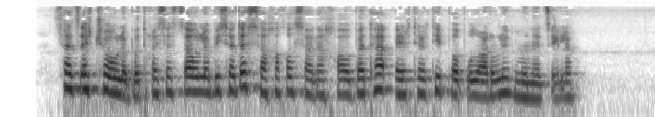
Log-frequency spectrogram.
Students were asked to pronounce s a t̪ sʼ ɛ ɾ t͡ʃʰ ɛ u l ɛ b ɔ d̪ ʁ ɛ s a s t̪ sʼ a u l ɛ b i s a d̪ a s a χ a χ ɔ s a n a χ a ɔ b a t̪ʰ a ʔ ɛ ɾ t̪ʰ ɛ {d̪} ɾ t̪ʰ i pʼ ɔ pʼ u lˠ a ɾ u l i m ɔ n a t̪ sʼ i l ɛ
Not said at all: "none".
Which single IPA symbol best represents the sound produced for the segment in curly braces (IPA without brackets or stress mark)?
none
